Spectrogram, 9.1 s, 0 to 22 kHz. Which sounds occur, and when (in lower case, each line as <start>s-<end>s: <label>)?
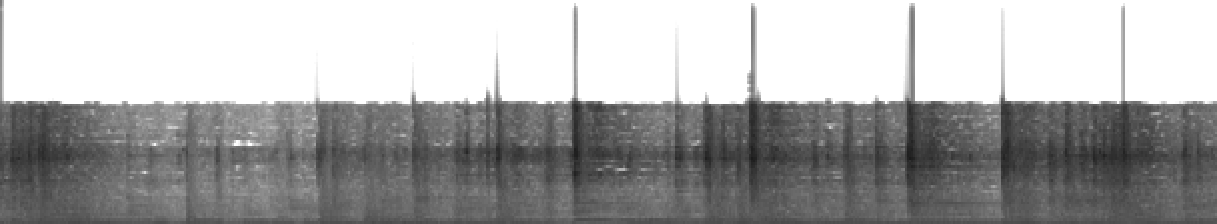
0.0s-9.1s: music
